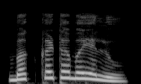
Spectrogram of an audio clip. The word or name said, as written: ಬಕ್ಕಟಬಯಲು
